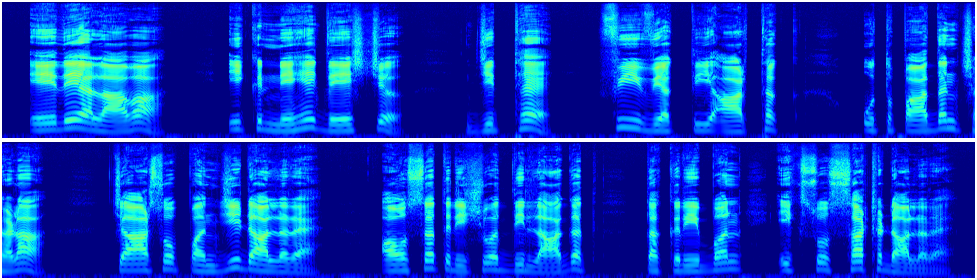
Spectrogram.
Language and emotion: Dogri, neutral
